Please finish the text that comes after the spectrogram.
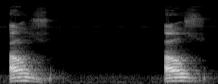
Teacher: Ini kita bantu lagi dengan alif. Za ini letaknya pada ujung lidah, menempel dengan ujung gigi seri atas.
